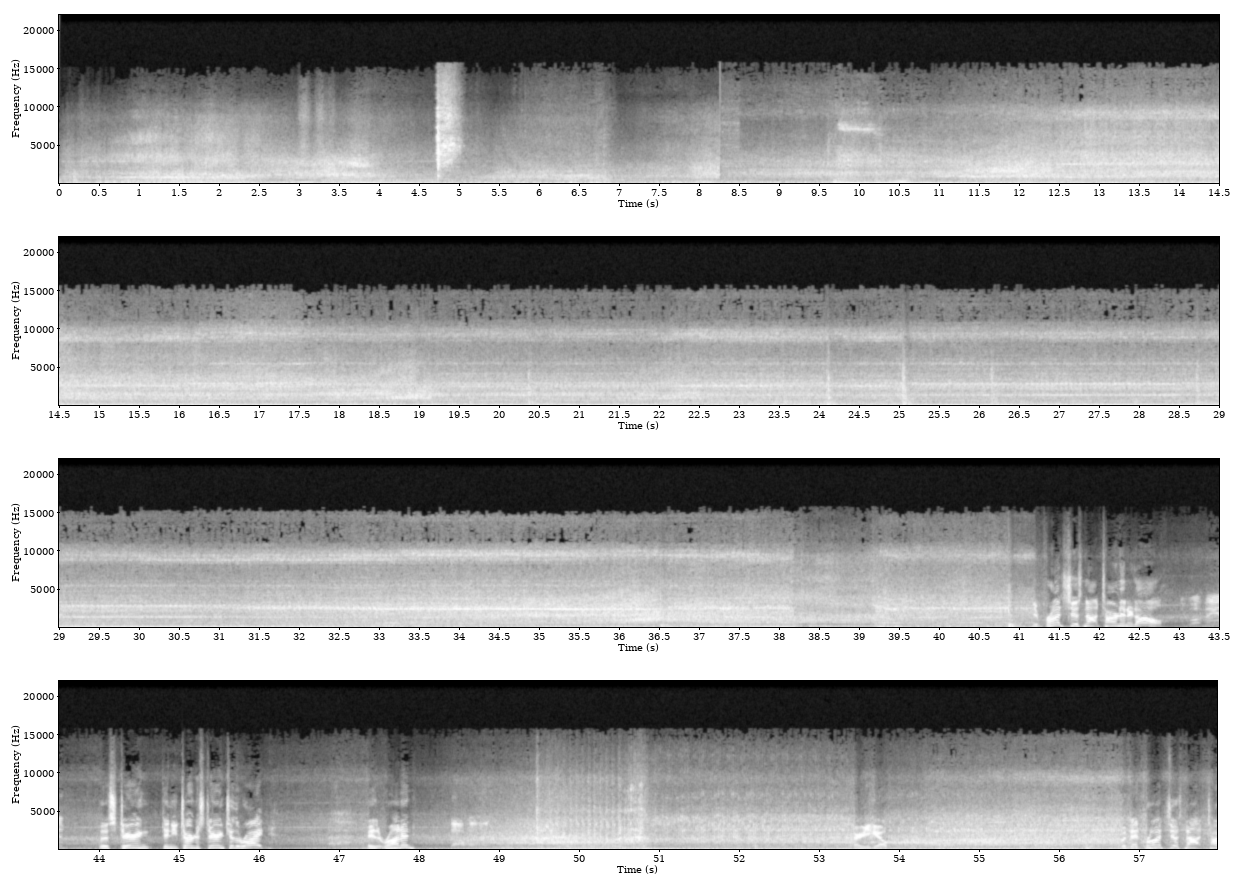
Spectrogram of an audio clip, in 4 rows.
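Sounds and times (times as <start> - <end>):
truck engine idling: 11.1 - 57.9.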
